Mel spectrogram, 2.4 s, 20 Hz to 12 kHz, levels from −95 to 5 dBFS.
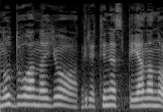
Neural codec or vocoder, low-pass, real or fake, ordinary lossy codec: none; 10.8 kHz; real; MP3, 48 kbps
